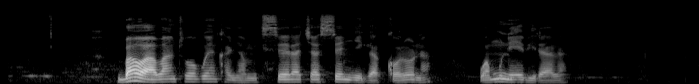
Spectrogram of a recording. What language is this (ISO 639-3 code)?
lug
